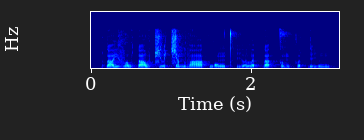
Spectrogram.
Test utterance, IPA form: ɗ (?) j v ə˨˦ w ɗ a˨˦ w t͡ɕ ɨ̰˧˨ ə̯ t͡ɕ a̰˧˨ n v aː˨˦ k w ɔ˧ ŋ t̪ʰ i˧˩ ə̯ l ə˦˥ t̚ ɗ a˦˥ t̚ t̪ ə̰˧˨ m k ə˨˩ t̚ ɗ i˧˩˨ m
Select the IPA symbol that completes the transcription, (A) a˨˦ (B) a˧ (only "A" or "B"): A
